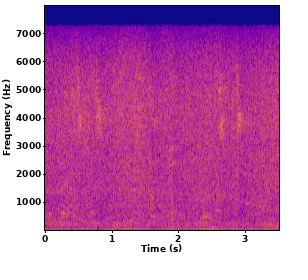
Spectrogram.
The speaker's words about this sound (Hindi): पानी ऐसा ही बरसे ताकि ये जो बाहर बैठे लोग हैं वे इसमें बैठना सीख लें तो बहुत अच्छा रहेगा।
